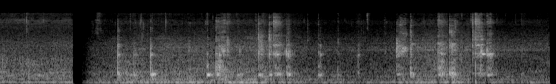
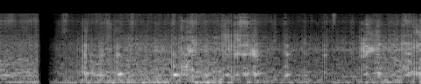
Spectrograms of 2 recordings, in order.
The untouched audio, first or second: first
